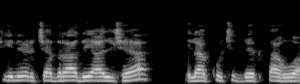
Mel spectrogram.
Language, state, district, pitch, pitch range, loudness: Surjapuri, Bihar, Kishanganj, 180 Hz, 170-185 Hz, -19 LUFS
